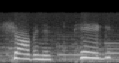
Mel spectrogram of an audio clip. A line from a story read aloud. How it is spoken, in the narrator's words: she cried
